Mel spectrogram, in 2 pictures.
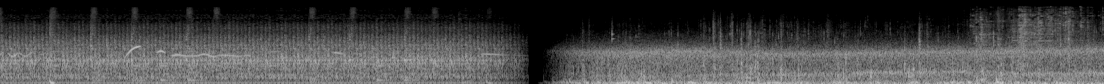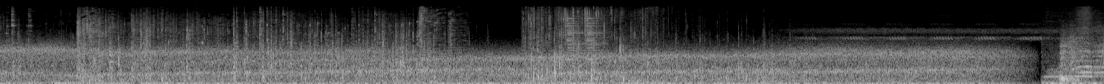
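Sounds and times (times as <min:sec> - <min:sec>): rumble of falling earth: 0:05.4 - 0:22.0
stone cracking and breaking: 0:07.1 - 0:18.9.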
